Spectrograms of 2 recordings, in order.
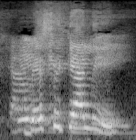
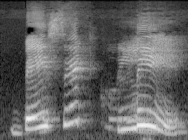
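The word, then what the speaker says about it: basically: বেসিক্যালি, Kelly বলতাম। আজকে থেকে সেই প্রোনাউন্সিয়েশনটা হবে বেসিকলি, রাইট? বেসিকলি।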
